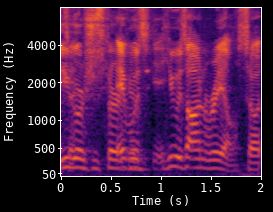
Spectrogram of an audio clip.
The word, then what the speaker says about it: Shesterkin: I mean, Shesterkin, right, is how you pronounce Igor it. Shesterkin.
